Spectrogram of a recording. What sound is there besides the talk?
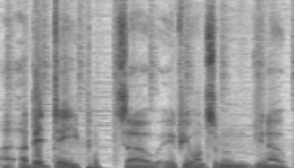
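No distinct noise like a dog, phone or traffic.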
